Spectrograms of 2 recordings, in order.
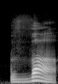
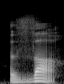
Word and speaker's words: vas: Tu vas. Final S doesn't exist. Tu vas.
